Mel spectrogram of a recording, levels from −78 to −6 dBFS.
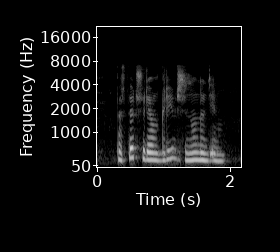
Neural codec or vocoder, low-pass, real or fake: autoencoder, 22.05 kHz, a latent of 192 numbers a frame, VITS, trained on one speaker; 7.2 kHz; fake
